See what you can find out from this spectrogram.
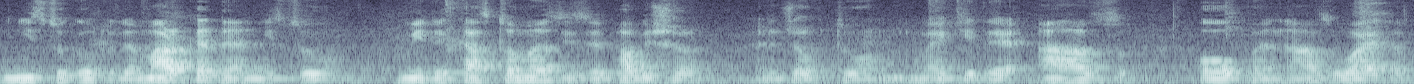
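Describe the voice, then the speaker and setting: There is audible room echo as a man with a fairly low pitch talks at a moderate pace in a monotone, flat intonation. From Poland. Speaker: game designer and publisher. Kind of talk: panel discussion.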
